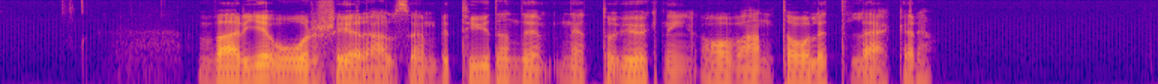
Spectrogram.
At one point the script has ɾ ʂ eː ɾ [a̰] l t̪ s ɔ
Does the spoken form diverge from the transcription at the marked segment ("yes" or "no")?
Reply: no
